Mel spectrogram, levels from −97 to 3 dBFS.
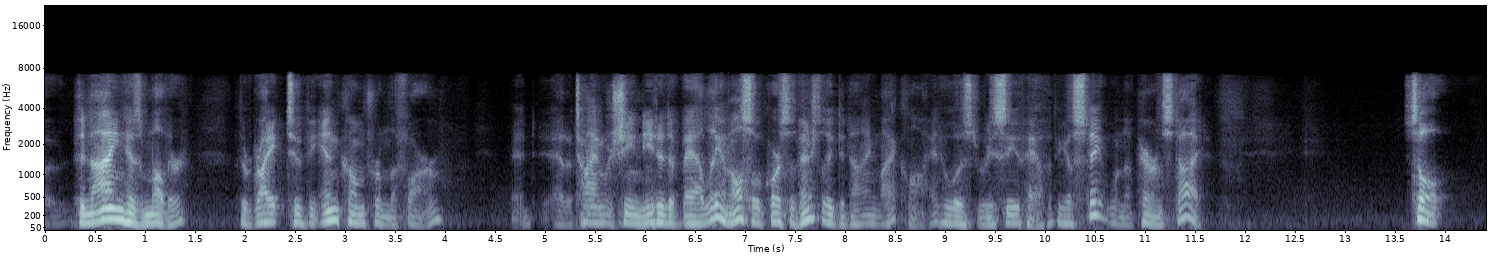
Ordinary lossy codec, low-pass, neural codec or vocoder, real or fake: AAC, 32 kbps; 7.2 kHz; codec, 16 kHz, 0.8 kbps, ZipCodec; fake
